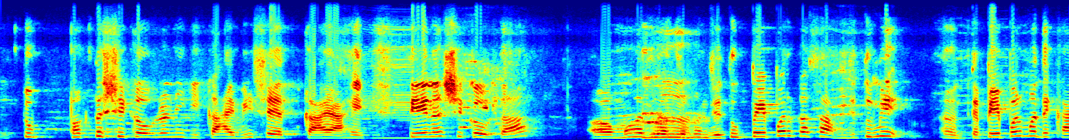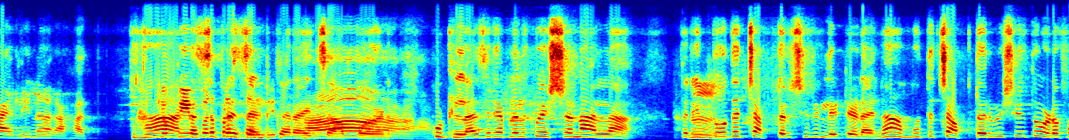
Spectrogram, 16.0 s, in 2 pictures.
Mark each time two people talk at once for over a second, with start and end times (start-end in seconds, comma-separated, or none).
9.2-11.3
